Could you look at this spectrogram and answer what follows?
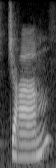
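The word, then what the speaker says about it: ចាំ: to wait jam and I'm just going to put a short e there um it is a little bit more like an A but for now that pronunciation will at least get you where you need to go Jam Jam Just a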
